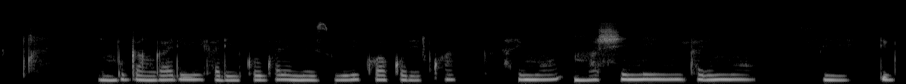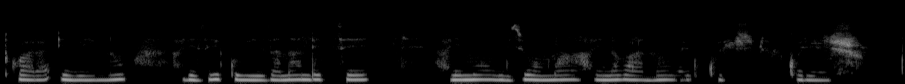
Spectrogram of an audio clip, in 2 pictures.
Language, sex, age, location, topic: Kinyarwanda, female, 18-24, Nyagatare, government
